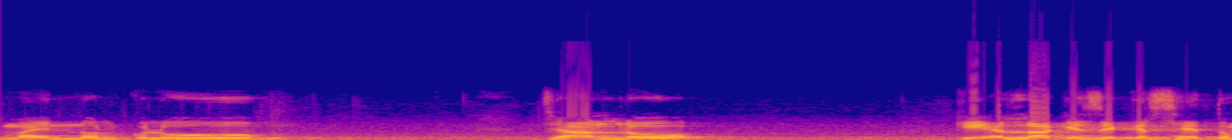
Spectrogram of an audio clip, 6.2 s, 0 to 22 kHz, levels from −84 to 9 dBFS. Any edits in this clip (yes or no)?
no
